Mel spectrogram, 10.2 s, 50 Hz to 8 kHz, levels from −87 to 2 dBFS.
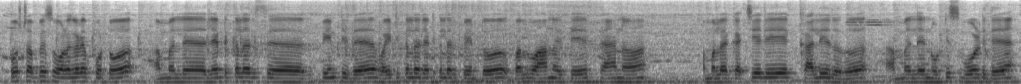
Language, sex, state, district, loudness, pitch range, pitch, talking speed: Kannada, male, Karnataka, Belgaum, -15 LUFS, 135-145 Hz, 140 Hz, 155 wpm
